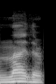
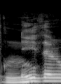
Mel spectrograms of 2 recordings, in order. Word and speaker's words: neither: نو د پوښتنې جواب دا سو چې د دا لغتونو دواړو تلفظ صحیح دی، که چیرې موږ neither وایو که neither، او که چیرې موږ either وایو که either، دواړه صحیح دی.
